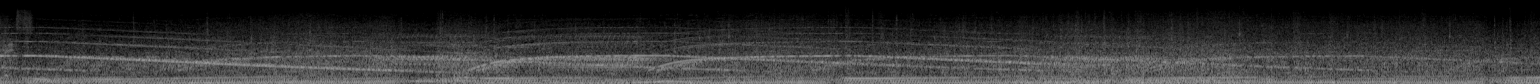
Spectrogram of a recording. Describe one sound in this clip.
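A car engine revs up and drops in pitch through gear changes.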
